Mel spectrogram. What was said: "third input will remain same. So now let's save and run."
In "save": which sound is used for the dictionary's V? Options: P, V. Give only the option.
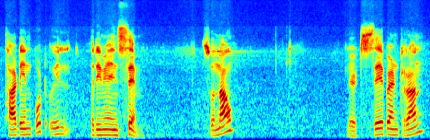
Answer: P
